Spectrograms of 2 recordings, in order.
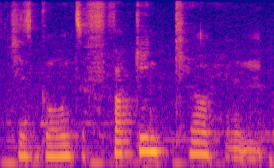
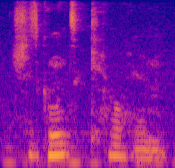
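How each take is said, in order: First: Fucking slow and hit louder; stress on fucking. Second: Said in the usual way. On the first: Shown as a demonstration. Narrator repeating the line to stress fucking. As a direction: lean into fucking, slowly.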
